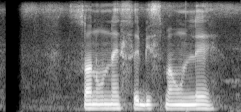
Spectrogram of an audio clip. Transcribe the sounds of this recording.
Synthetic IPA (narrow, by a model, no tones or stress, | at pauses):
sʌnunːajsebismaunle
